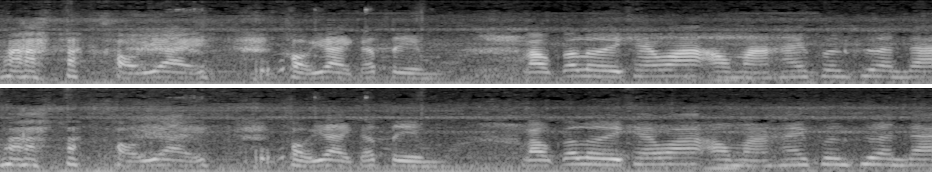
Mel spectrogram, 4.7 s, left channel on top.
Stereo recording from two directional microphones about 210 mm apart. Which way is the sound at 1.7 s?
30° right (ahead or behind).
